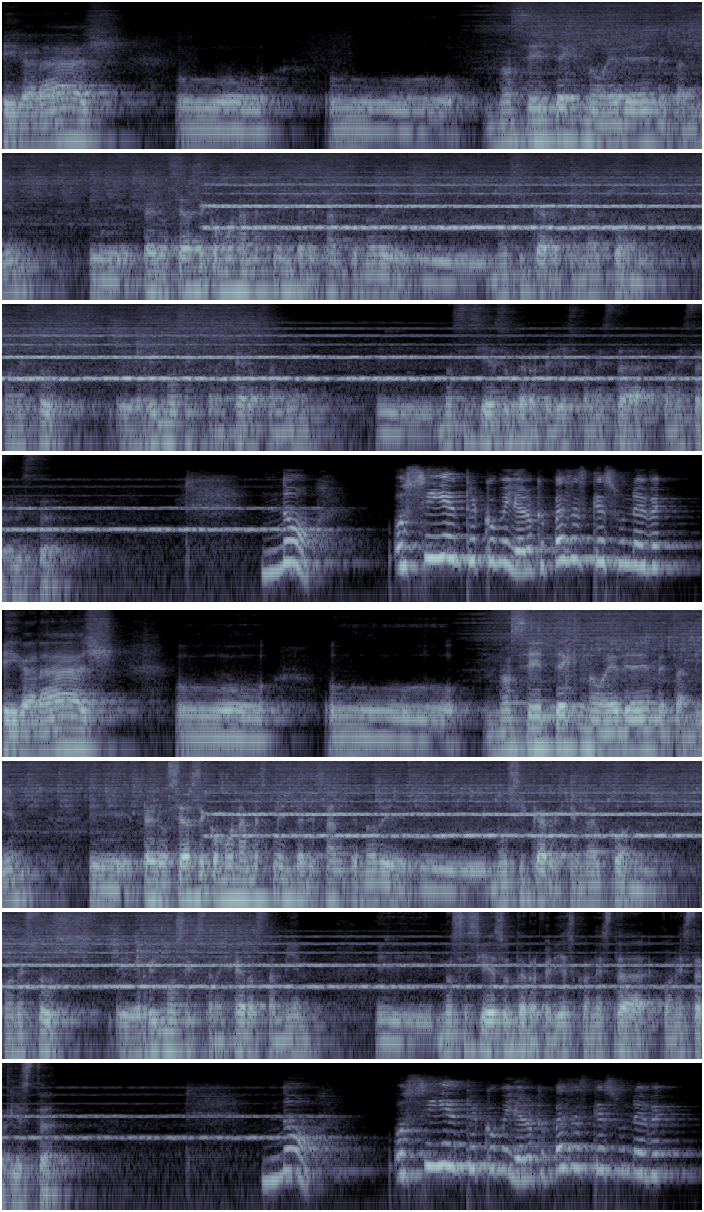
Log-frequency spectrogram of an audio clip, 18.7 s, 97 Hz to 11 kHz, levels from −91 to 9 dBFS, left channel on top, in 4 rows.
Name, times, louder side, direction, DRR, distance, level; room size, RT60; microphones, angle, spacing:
voice 1, 0.0-1.8 2.2-9.1 9.3-11.4 11.8-14.4, right 4 dB, 80° right, 0.5 m, -30 dB
sound 1, 3.1-11.9, right 6 dB, 30° right, 0.8 m, -43 dB
sound 2, 6.0-16.1, left 2 dB, 20° left, 1.2 m, -29 dB
voice 2, 15.2-16.2 16.6-18.4, left 4 dB, 55° left, 0.5 m, -27 dB
5.8 x 4.0 x 6.1 m
head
